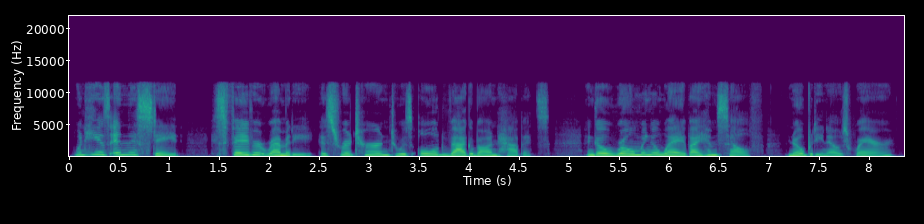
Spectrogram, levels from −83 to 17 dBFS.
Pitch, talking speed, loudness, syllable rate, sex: 255 Hz, 185 wpm, -17 LUFS, 5.8 syllables/s, female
